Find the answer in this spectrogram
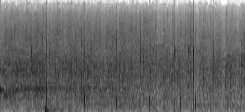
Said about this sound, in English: So I'd love to give a big round of applause to everybody here.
